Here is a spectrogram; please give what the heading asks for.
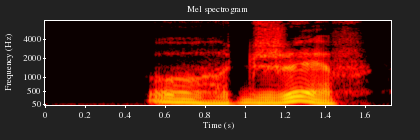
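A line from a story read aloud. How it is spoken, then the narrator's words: Tender. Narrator (Russian): произнесла нежно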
